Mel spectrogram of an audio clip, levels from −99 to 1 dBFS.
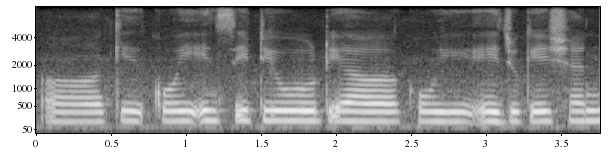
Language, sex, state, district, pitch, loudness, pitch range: Hindi, female, Chandigarh, Chandigarh, 190 Hz, -14 LUFS, 185-195 Hz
